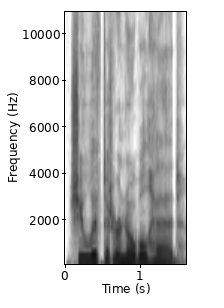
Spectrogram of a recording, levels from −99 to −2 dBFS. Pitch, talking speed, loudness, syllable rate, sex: 215 Hz, 185 wpm, -15 LUFS, 4.8 syllables/s, female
